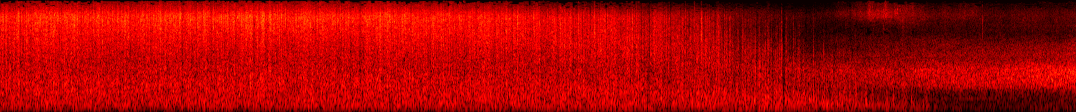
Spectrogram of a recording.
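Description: Steady rushing road and wind noise of a car driving, with no music yet; the high hiss dulls from about seven seconds in.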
